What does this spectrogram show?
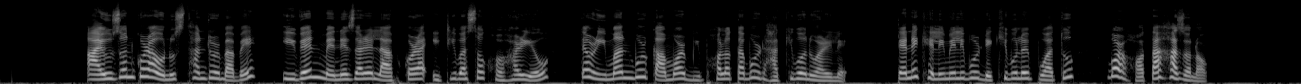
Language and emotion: Assamese, angry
